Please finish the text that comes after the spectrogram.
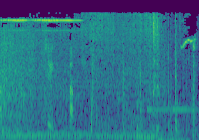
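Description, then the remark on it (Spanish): Lester's car engine rumbles low and steady as he pulls up and parks nearby, then cuts out; a thin, steady electronic tone and a few faint clicks follow. “Lester aparca cerca.”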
